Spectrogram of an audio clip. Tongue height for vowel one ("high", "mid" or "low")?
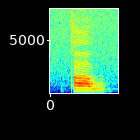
low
